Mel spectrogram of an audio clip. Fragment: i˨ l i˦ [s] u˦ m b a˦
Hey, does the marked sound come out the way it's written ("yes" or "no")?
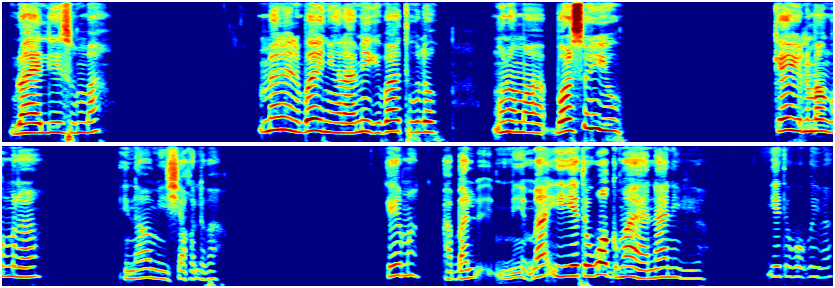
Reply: yes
